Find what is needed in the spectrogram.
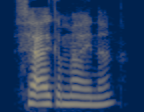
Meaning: to generalize
- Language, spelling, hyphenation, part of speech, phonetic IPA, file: German, verallgemeinern, ver‧all‧ge‧mei‧nern, verb, [fɛɐ̯ʔalɡəˈmaɪ̯nɐn], De-verallgemeinern.ogg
